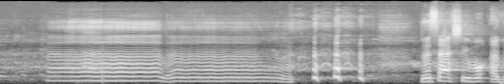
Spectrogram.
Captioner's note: humming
